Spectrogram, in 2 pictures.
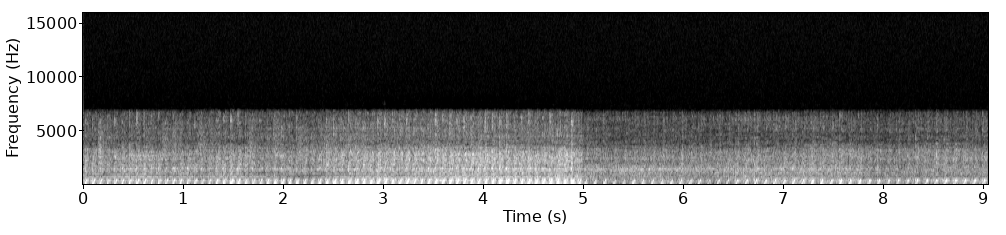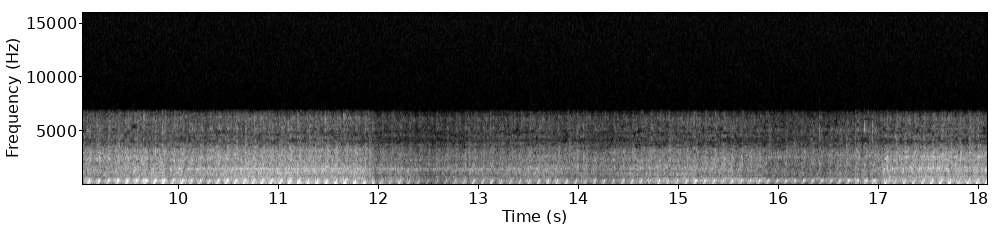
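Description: Small boat engine running steadily at low speed with an even, fast firing beat. It gets noticeably quieter about five seconds in.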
